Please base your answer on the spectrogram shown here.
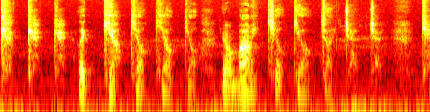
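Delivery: eerie breathy whisper of kill and ch-. Shown as a demonstration. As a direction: whisper it like the killer's echo. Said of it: "Jason Voorhees is supposed to be".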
